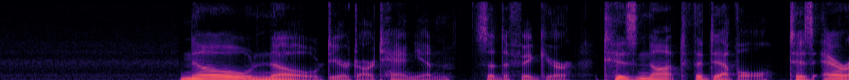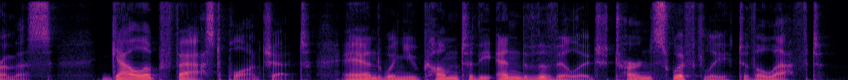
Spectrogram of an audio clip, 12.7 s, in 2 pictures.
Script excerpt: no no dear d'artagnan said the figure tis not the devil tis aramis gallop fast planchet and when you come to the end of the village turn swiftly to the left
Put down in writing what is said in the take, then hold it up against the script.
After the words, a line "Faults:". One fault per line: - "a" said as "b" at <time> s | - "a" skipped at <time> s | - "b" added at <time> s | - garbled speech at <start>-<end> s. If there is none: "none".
no no dear d'artagnan said the figure tis not the devil tis aramis gallop fast planchet and when you come to the end of the village turn swiftly to the left
Faults:
none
